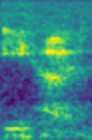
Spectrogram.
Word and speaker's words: Ehud: how do you i'm sorry how do you pronounce it he hud all right e hud okay we switch everywhere it was sent from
